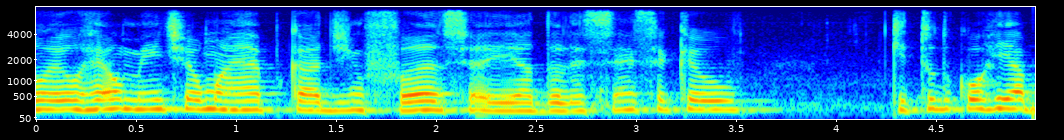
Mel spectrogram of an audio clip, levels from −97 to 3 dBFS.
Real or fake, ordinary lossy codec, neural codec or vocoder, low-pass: real; none; none; 7.2 kHz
